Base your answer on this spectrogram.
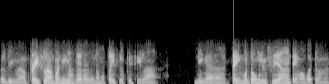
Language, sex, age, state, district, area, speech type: Tamil, male, 30-45, Tamil Nadu, Viluppuram, rural, conversation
